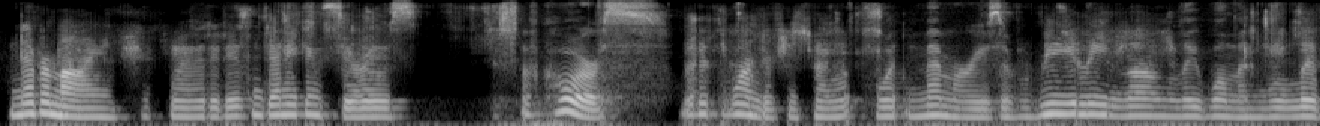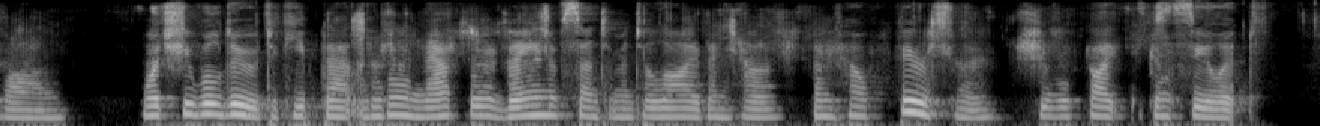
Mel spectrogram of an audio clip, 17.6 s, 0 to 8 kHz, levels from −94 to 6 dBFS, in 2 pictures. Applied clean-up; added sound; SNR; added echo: neural mask model Resemble Enhance denoiser.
